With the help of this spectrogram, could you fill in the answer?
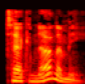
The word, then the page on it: teknonymy: British English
